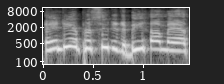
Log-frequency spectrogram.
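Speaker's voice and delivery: high, outraged retelling; outraged disbelief. Real, not acted. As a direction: tell it like you can't believe it. Outraged retelling, much higher.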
